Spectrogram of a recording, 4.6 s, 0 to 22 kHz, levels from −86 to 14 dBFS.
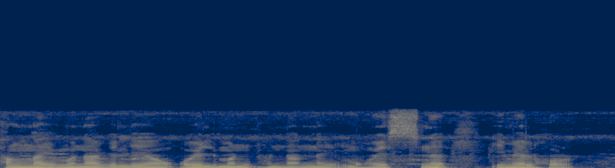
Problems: none marked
